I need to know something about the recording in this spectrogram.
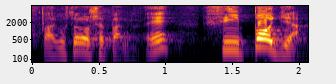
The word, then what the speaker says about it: Cipolla: Cipolla significa en italiano el señor cebolla, para que ustedes lo sepan, Cipolla se escribe, Cipolla se pronuncia y significa cebolla.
